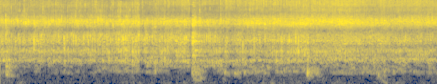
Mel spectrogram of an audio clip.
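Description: Mutton and freshly added chopped tomatoes frying in hot oil in an aluminium pot, a steady sizzle, with a wooden spoon knocking against the pot a few times as it stirs.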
